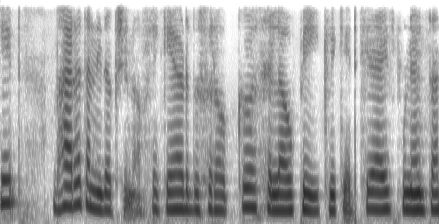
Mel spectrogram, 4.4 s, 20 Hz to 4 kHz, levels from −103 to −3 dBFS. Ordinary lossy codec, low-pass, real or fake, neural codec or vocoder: none; 3.6 kHz; fake; codec, 16 kHz, 1 kbps, X-Codec, WavLM features, trained on Multilingual LibriSpeech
